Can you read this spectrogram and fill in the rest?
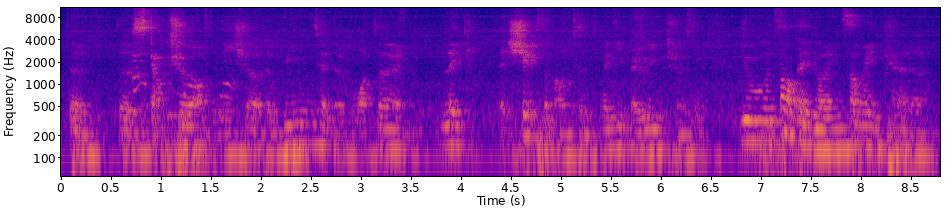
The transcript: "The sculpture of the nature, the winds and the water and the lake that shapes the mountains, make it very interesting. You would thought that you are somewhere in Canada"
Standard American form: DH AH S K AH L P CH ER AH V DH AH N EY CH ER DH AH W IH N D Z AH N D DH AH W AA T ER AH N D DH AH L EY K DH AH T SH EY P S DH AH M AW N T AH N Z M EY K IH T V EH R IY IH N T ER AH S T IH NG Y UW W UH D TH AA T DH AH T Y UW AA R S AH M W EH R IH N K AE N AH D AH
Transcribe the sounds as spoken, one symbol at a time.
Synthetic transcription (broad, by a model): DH AH S K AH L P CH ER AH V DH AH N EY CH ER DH AH W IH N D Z AH N D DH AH W AA T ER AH N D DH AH L EY K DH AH T SH EY P S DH AH M AW N T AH N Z M EY K IH T V EH R IY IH N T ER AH S T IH NG Y UW W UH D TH AA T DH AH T Y UW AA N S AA W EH IH N K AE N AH D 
